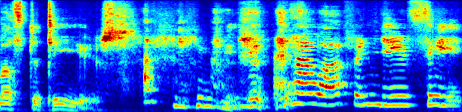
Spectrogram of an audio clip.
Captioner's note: laughter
